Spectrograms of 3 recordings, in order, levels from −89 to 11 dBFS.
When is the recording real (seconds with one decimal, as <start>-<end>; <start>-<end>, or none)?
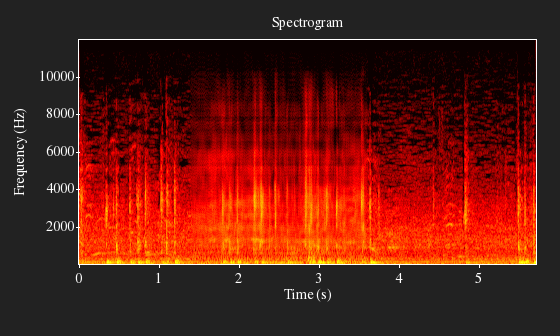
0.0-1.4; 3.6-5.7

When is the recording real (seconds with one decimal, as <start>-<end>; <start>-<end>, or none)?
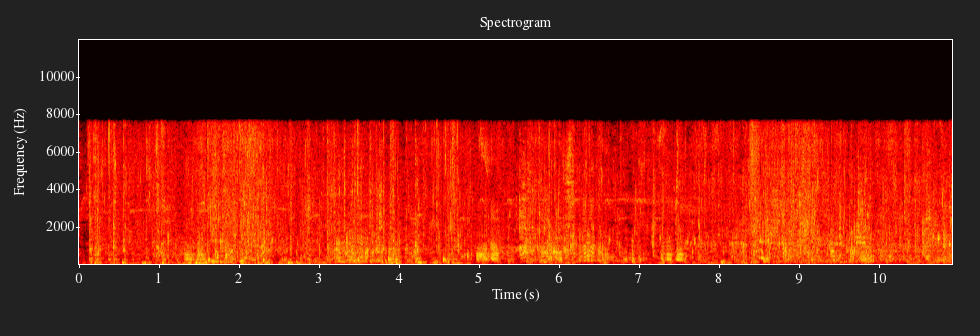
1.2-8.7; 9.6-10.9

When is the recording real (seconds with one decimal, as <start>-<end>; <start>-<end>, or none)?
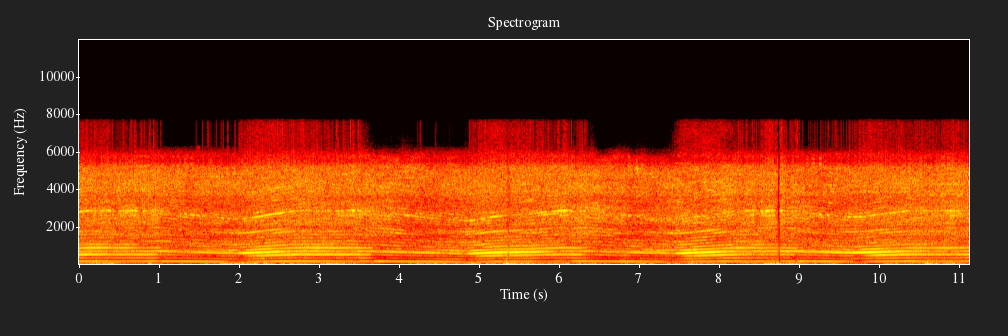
0.0-3.5; 4.2-6.4; 8.2-11.1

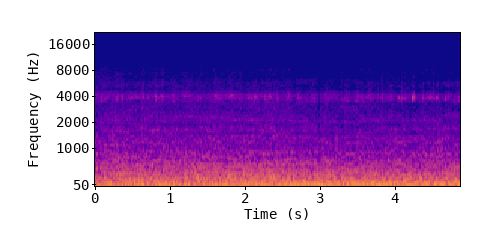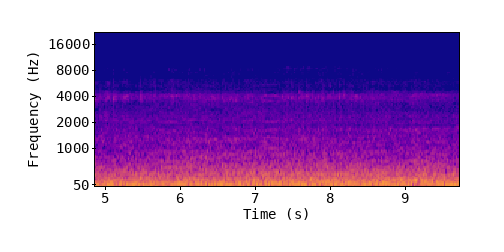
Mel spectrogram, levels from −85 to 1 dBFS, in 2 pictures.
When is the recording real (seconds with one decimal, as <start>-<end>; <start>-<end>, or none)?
7.3-8.2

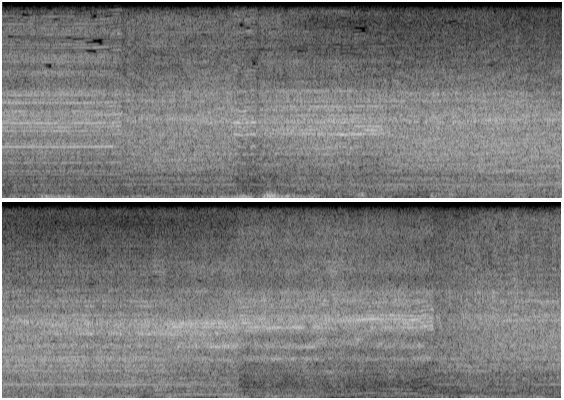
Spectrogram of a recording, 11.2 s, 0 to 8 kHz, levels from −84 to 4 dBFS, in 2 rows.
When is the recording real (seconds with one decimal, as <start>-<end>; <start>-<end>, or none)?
0.0-7.2; 10.2-11.2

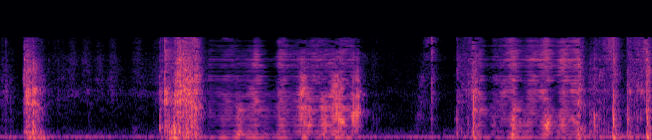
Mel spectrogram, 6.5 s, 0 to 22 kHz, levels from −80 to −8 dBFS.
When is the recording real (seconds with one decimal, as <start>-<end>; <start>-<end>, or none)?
0.0-2.1; 3.6-4.8; 5.8-6.5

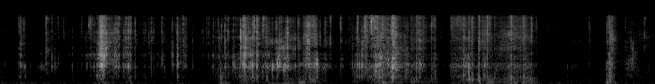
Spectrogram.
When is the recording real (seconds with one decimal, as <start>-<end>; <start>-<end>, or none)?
0.0-2.7; 3.5-4.0; 5.9-6.6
